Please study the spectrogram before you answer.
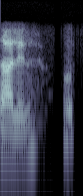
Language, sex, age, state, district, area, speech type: Marathi, male, 18-30, Maharashtra, Ratnagiri, rural, conversation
